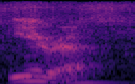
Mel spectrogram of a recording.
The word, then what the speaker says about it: era: new era of WWE or era I've been told is pronounced because I can't say error right apparently I have error I like Zelda so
